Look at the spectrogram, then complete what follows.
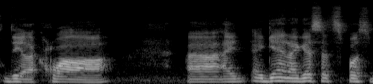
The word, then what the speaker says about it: Delacroix: Delacroix. There's an X in there, which I'm like, I guess the X is silent, so it's Delacroix.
